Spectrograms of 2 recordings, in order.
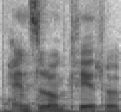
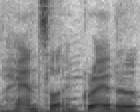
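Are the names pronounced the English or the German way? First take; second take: German; English. First: The names are pronounced the German way. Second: The names are pronounced the English way. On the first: "sometimes I say the German names" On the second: "instead of Hansel and Gretel"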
